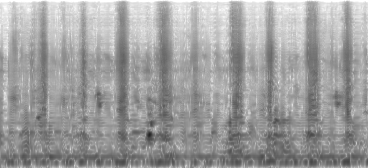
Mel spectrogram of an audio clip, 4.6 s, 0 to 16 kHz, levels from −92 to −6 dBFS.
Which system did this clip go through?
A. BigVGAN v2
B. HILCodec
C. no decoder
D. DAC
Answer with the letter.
A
